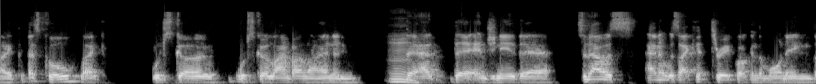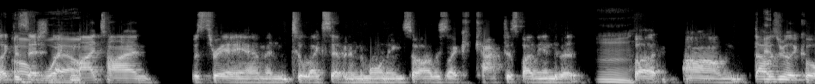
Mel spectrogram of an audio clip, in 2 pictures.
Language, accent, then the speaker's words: English; Sydney, New South Wales, Australia; moved away as an adult; now in Los Angeles, United States; I grew up in Mossman, which was a cool place to grow up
